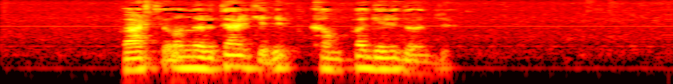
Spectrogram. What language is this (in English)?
Turkish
